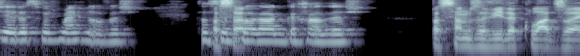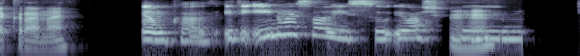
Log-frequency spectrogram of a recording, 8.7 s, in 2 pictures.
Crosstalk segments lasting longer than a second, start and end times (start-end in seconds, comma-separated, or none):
none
